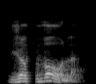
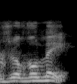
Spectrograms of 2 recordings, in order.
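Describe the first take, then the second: First: The word ends without any added final vowel. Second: The word ends with an added final vowel sound. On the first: The verb is properly conjugated. The speaker calls it right. "所有的后面都是没有这个a 的音的啊。" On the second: The verb is left unconjugated. The speaker calls it wrong. "你不能说revole，你如果发成revole 那就是这样了，等于没变位啊"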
